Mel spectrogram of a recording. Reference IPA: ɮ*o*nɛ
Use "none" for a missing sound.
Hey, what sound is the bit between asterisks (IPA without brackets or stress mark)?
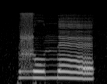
o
